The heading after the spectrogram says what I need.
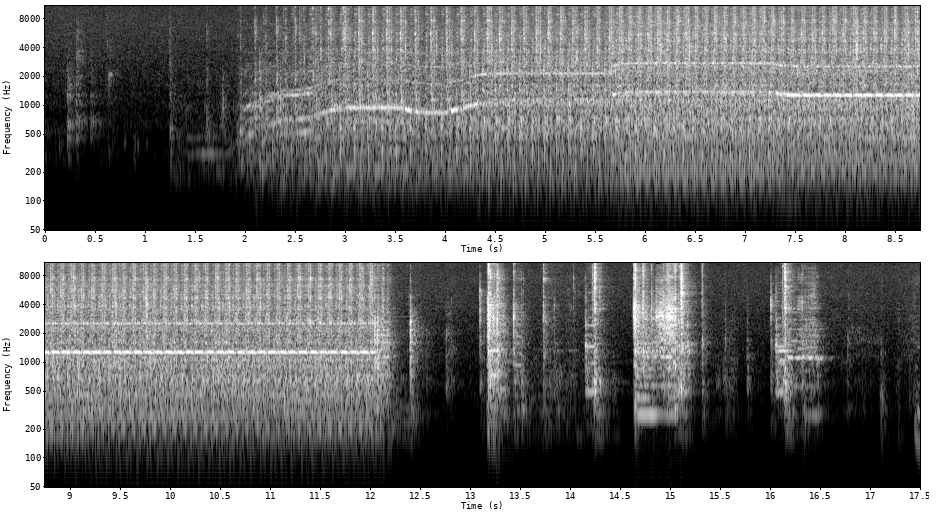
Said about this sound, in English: Now I'll sew this one first.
